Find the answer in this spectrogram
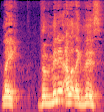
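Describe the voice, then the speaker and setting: Animated, laughing podcast co-host man. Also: high-pitched, normal speed, slight background noise. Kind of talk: casual chat, storytelling.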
